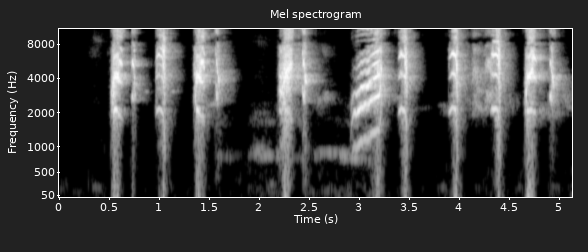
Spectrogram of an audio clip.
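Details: Pentet, the long-tailed shrike, in vigorous full-fill song: sharp scratchy chacks repeated at uneven intervals, one faint low whistle and a rising slurred phrase in the middle.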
